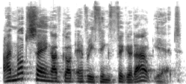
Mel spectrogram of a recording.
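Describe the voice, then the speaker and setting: An actor playing a troubled, scheming male painter in a video game, excitable and theatrical, with a husky voice. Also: mid-range voice, fairly quick. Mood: gleeful scheming. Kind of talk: video game character dialogue.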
